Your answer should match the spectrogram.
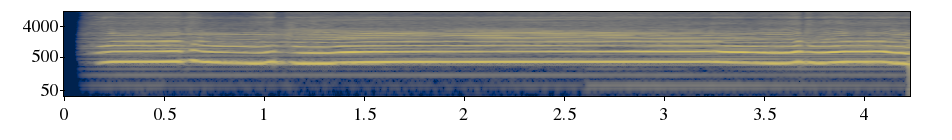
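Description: Intro music: a flute-like wind instrument holding long notes with small bends and slides, over a steady low drone.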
